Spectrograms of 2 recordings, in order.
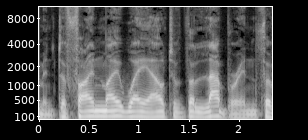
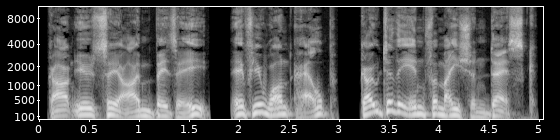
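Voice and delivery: a touch of a brusque official, higher; impatient inspector; 6 semitones higher than usual. A narrator's reading. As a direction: brush him off without looking up. Busy ticket inspector brushes off.

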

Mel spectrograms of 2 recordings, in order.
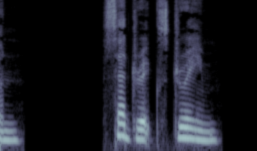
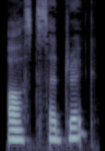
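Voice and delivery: plain reading voice

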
